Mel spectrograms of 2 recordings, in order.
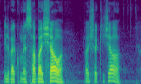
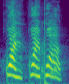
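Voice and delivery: being chased; 5 dB louder than usual. Real, not acted. Fleeing monster, laughing yells.

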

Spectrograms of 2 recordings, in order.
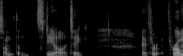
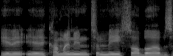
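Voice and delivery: put-on a clumsy, slightly higher stab at a Cockney British accent; bad British accent; 6 semitones higher, 4 dB louder, slower than usual. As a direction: fumble a cheeky British street-kid accent. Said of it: "it's not my British accent. It's, that was terrible".

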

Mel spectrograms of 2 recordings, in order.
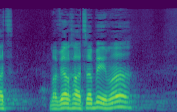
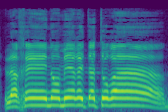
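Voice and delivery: slow, loud, higher sermon cry; preaching at full force; 5 semitones higher, 5 dB louder, slower than usual. Acted. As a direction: drive the verse home from the pulpit. (דרשה בקול רם ואיטי)

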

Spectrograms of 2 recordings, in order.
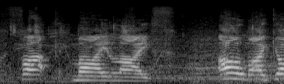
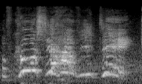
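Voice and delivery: raging gamer; 9 semitones higher than usual. Real, not acted. Mocking teammate.

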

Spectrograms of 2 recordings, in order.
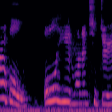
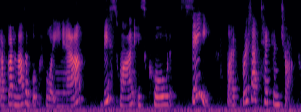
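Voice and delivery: plain reading voice

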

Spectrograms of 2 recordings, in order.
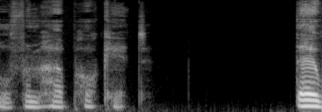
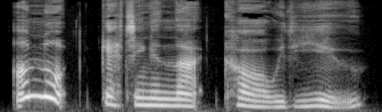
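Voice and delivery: loud, firm, outraged; indignant refusal; 2 semitones higher, 8 dB louder than usual. A narrator's reading. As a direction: refuse point-blank. Angry woman refuses the lift.

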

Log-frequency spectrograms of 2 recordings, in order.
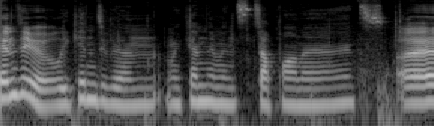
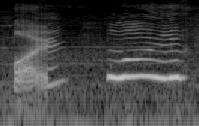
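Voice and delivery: high wailing why; mock wail. Gamer wailing at the game's cruel twist. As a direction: wail it in hammed-up despair.

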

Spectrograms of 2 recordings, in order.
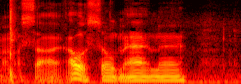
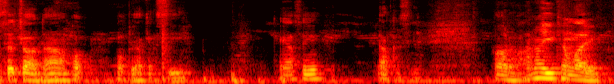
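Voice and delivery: fabric over the mouth; slightly muffled by cloth; through a ski mask; 4 dB quieter than usual. Real, not acted. Seen 1: Knit balaclava covers mouth throughout; pulled off after 11 seconds.

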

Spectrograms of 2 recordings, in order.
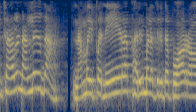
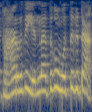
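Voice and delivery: usual speaking voice

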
